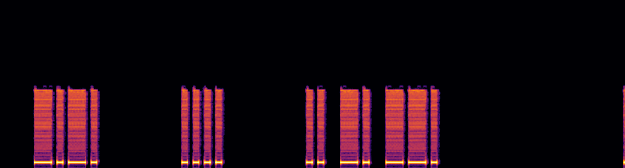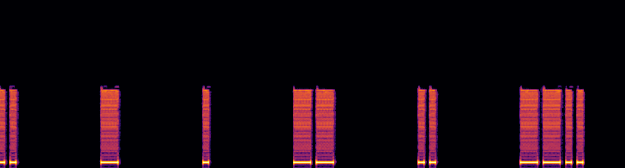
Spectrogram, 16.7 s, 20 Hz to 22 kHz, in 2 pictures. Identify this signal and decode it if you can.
Morse code, heard as a keyed tone, about 16 wpm, spaced as for 7 wpm, 800 Hz. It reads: CHING ITEMIZ
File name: Slow With Faster Ings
